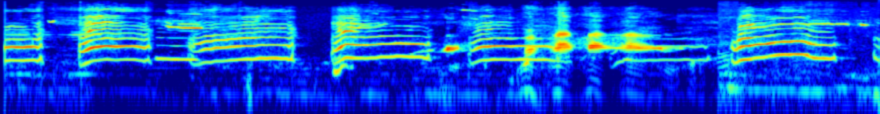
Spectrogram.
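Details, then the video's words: Dog and puppy on a farm giving high, drawn-out whines. Each cry is smoothly arched and rich in overtones. About five cries are separated by short gaps, with a faint low hum underneath. "Dog and puppy sound effect around us in farm"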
